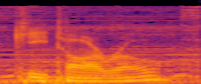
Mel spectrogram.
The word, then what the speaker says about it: Kitaro: Here in the West, I guess you'd pronounce it Kitaro.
